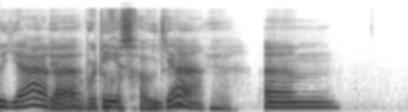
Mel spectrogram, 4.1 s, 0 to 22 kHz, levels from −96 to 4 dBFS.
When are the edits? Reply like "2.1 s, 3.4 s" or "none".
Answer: none

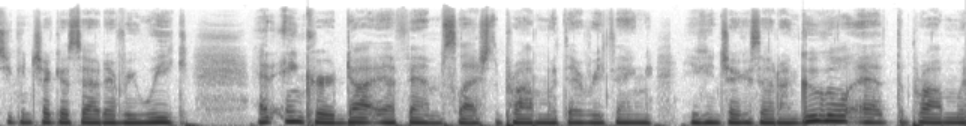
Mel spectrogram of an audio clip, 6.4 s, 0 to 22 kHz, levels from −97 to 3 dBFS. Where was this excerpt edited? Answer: 4.5 s

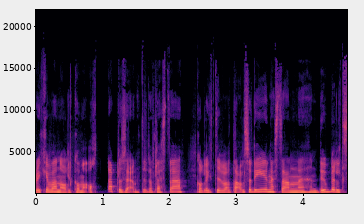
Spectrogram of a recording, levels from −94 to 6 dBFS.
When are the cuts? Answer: 2.4 s

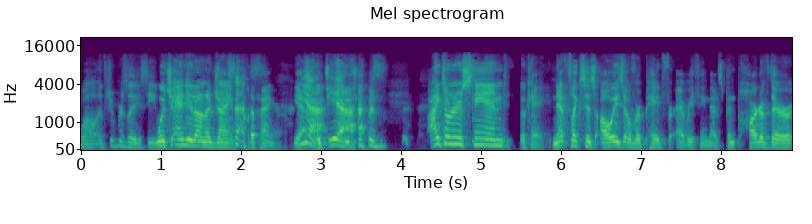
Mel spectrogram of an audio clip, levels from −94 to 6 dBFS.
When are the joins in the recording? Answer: 4.5 s, 5.4 s

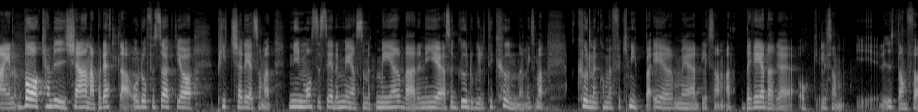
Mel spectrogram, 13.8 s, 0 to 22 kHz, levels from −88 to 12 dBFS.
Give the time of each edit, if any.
11.0 s

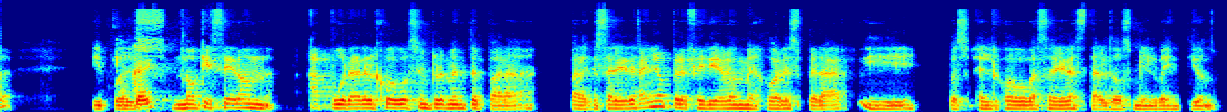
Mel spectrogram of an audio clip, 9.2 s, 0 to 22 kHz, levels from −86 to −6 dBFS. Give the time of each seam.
4.1 s, 4.8 s, 7.2 s

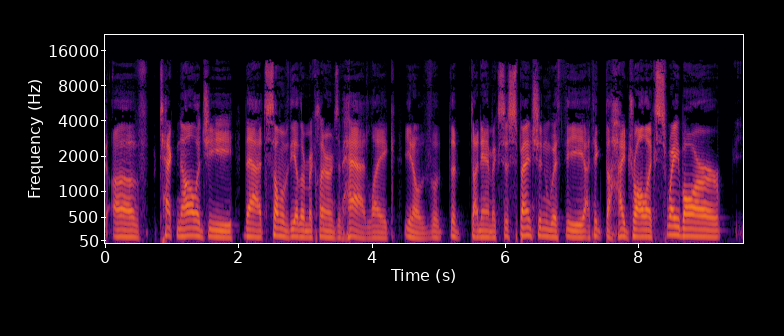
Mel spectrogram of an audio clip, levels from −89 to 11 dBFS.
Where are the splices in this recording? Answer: 2.0 s, 4.4 s

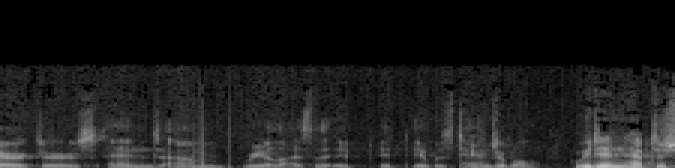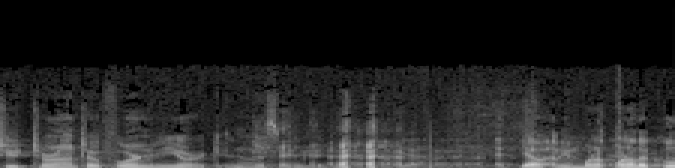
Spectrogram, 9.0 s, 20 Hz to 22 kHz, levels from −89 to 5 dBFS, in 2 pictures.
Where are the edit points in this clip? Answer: 3.7 s

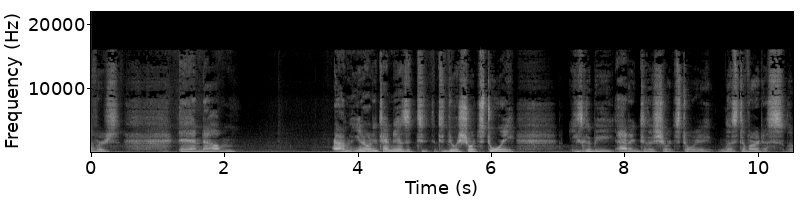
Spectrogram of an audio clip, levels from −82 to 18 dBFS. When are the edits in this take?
5.1 s, 7.1 s

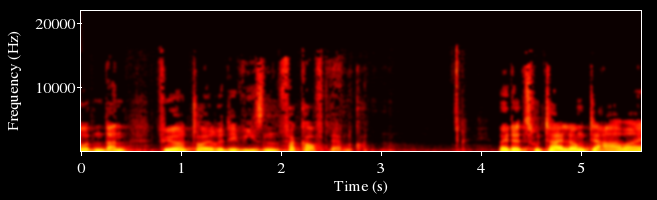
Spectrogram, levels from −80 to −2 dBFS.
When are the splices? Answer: 4.0 s

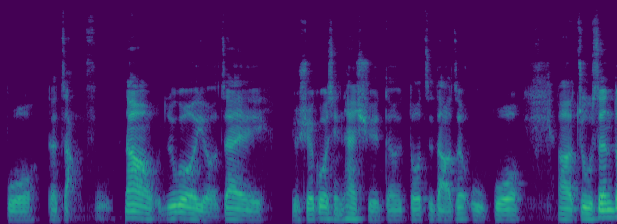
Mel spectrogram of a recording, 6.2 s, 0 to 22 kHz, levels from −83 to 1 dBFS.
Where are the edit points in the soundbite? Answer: 1.2 s

